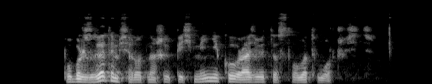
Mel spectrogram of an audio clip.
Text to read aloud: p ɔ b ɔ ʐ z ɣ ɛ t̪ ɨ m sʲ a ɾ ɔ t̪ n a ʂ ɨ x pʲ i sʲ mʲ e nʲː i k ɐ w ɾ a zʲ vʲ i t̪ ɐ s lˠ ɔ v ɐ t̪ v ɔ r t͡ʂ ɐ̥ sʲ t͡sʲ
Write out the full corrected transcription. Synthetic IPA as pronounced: p ɔ b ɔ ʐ z ɣ ɛ t̪ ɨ m sʲ a ɾ ɔ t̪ n a ʂ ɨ x pʲ i sʲ mʲ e nʲː i k ɐ w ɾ a zʲ vʲ i t̪ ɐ s lˠ ɔ v ɐ t̪ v ɔ r t͡ʂ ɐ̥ sʲ t͡sʲ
